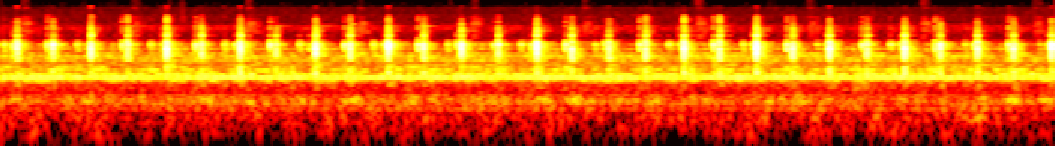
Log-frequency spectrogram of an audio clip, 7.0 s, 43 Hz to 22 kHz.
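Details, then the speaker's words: Kienzle carriage clock (1898–1923) after cleaning and hairspring beat setting, heard through a beat amplifier: crisp, evenly spaced ticks about two per second over faint hum, tick and tock matching; clock in beat. "but anyway that sounds good it looks good it if it continues to run overnight I'm gonna put it back in the case"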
